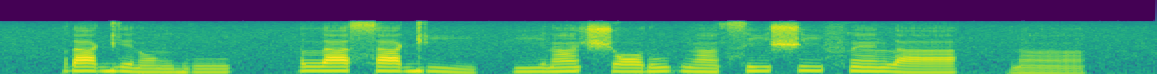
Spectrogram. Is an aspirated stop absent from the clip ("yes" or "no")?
yes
